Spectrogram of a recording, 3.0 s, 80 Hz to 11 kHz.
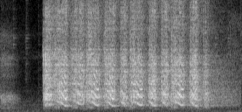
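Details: Triumph Tiger 800 with battery recently replaced: starter turns slowly at about three uneven pulses a second, labouring, and the engine never catches. Weak crank, no start; owner suspects the starter motor.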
